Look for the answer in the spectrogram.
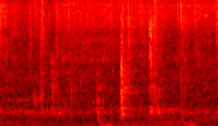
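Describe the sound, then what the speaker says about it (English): Onions dropped into a hot pan with a little water left sizzle and crackle steadily, with a few scraping stirs and pops close by, and no one talking. "you can now add your onions"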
